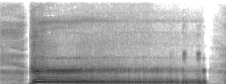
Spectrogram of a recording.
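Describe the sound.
A voice imitates a road roller's rumble, a sound a small baby fell asleep to, with one long, steady, droning hum held for about two seconds, fairly loud, then stops abruptly.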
